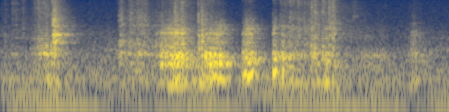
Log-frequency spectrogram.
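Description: Cardboard rubbing and scraping as a small box is opened and a heat-powered wood stove fan is pulled out of it. There is a short scrape just after the start, then a busier stretch of rustling in the middle second.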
